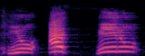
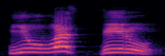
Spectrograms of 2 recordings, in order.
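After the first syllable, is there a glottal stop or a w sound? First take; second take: glottal stop; w sound. First: A glottal stop follows the first syllable. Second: A w sound follows the first syllable. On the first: "Hamzanya berharokat fathah. Sebelumnya dom" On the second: "Itu boleh diubah ke waw"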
